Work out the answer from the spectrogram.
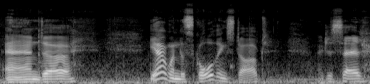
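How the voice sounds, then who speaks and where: A man's voice: medium pitch, animated, measured pace. Indignant man rambling at a bus stop. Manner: indignant, rambling, with repeated restarts. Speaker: vlogger. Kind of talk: rambling vlog monologue. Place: outdoors at a city street bus stop. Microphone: handheld camera. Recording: clear street traffic noise. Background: passing road traffic.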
